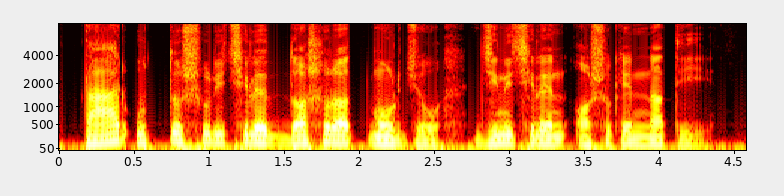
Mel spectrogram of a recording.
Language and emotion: Bengali, neutral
